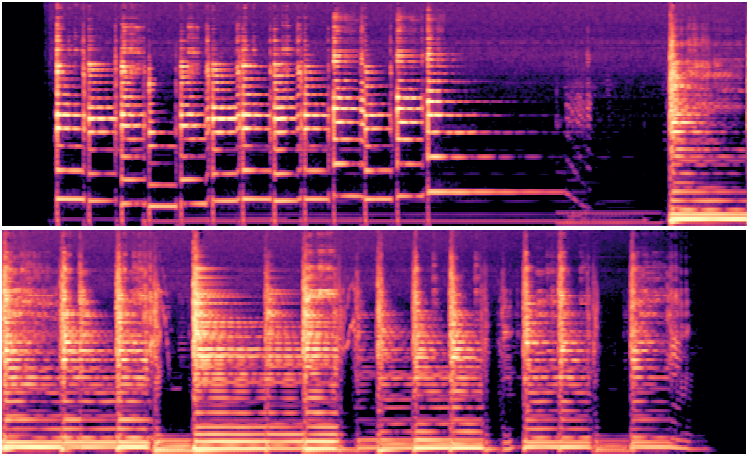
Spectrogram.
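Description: Electric guitar played through an Electro-Harmonix Small Clone analog chorus pedal, starting with a clean arpeggiated picked melody, then a louder section of thick, shimmering strummed chords with a wavering, doubled tone, no talking.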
